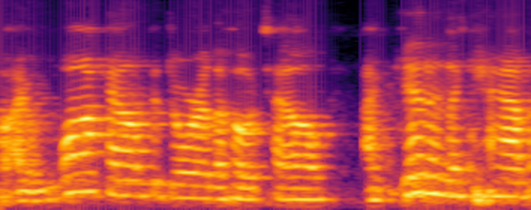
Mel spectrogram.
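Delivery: usual speaking voice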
